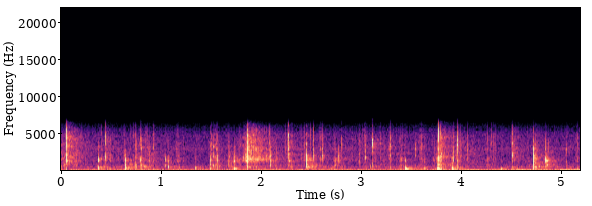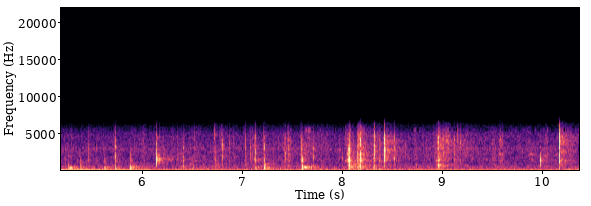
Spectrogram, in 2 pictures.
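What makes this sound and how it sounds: Long nails tap rapidly on the lid of a shrink-wrapped foam noodle cup. The result is a steady patter of light, sharp clicks with a bright crackly plastic edge, over a faint low hum.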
